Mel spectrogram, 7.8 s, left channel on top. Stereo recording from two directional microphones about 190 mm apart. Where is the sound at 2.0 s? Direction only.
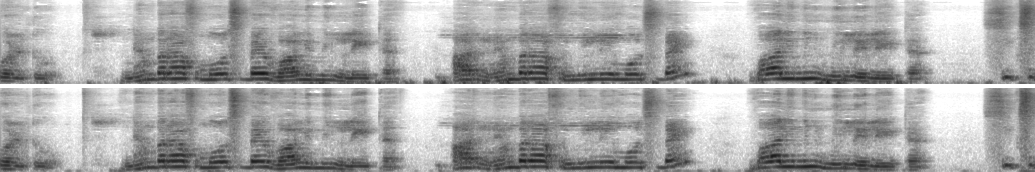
Centre (ahead or behind).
